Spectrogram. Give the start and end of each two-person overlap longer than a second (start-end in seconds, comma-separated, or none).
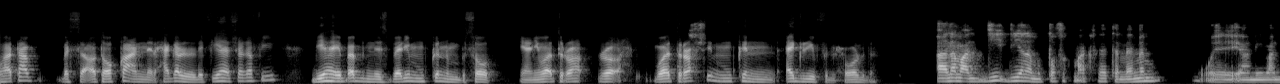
none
